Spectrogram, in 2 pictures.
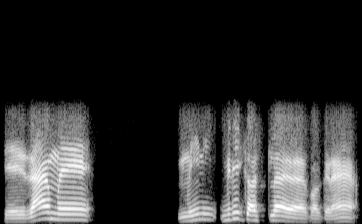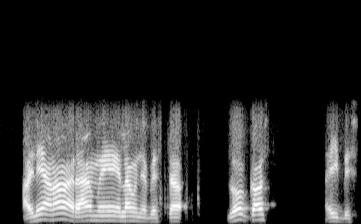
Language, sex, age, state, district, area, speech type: Tamil, male, 18-30, Tamil Nadu, Perambalur, urban, conversation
